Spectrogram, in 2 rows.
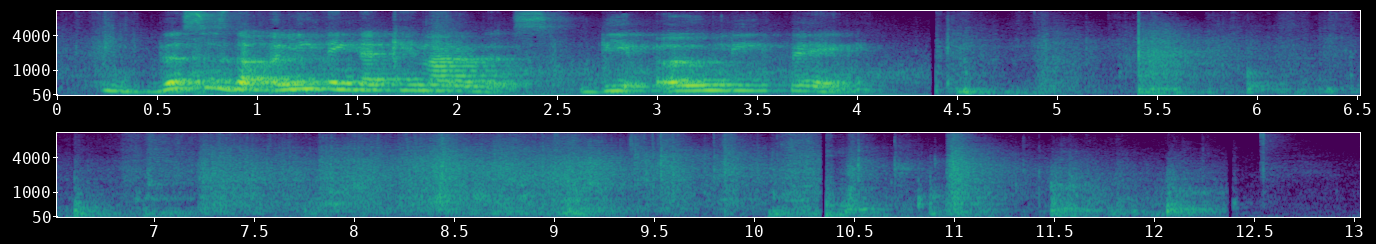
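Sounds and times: cardboard rustling and crinkling: 0:04.4 - 0:12.4.

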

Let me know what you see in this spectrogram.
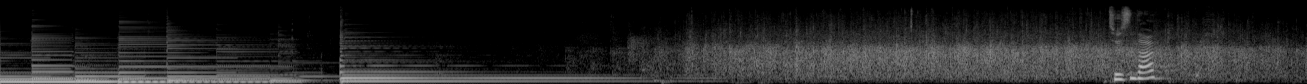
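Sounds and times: acoustic guitar chord ringing: 0:00.0 - 0:07.1
audience applause: 0:05.4 - 0:13.0.

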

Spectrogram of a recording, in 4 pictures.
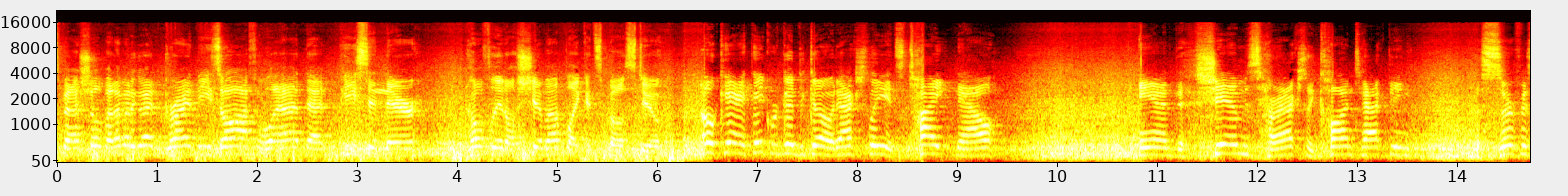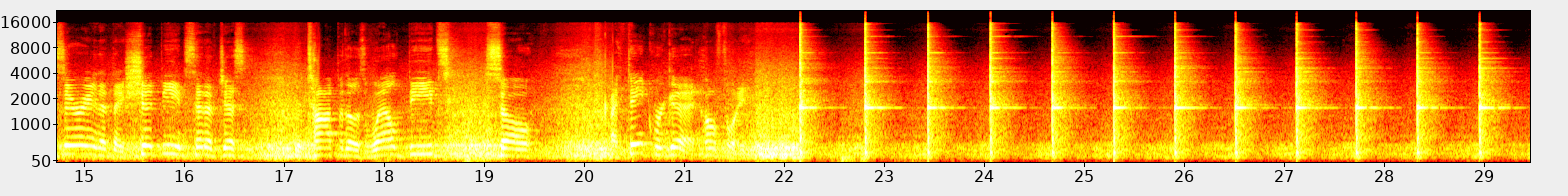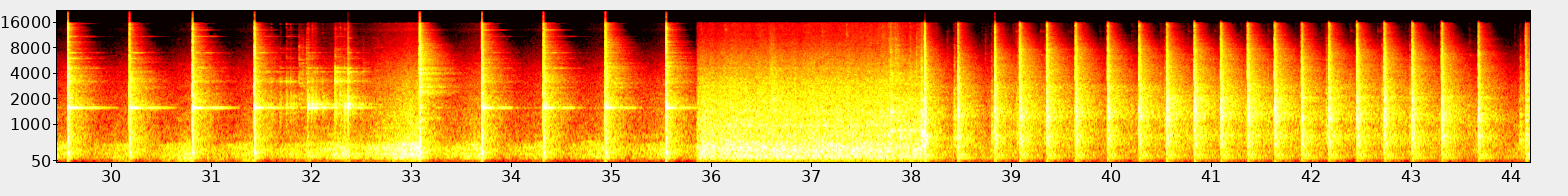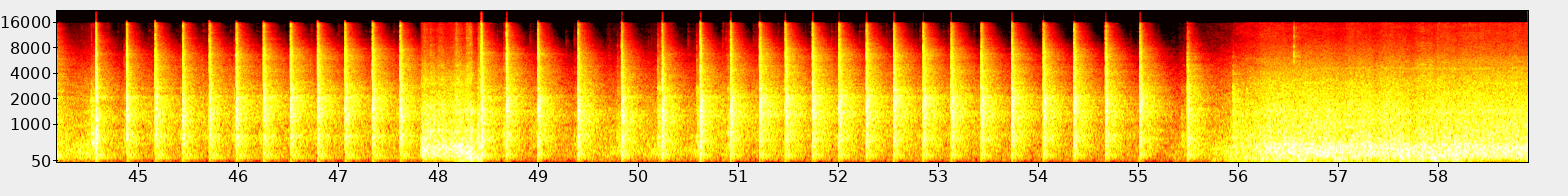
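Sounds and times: steady rushing noise: 0:00.0 - 0:07.3, 0:18.4 - 0:26.2, 0:30.1 - 0:38.1, 0:47.6 - 0:48.7, 0:55.5 - 0:58.9
power hammer pounding: 0:22.1 - 0:32.5, 0:33.1 - 0:36.0, 0:38.1 - 0:55.8
hammer ringing on an anvil: 0:22.2 - 0:35.8.

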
